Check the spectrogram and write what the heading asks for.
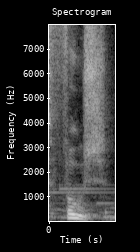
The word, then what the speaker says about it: fossa: What if I told you both are technically wrong? Because their name comes from the original Malagasy word, and apparently the correct way to say it is Foosh. Foosh. Like Foosh with a performance anxiety at the end. Experts feel free to correct me, but apparently that is the closest to the OG Malagasy pronunciation.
